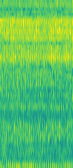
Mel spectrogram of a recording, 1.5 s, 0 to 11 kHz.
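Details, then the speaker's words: Kia Optima 1.7 CRDi 136 hp Euro 5 diesel with start-stop and dealer-serviced history, engine bay open, Varta battery good: steady, even diesel rumble at idle with smooth low chatter, no knocks or misses; engine runs normally. "Jó az aksi benne, ez egy Varta akkumulátor, a motorja normálisan szépen jár."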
